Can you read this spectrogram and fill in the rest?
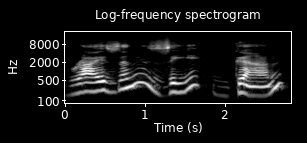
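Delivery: "Reisen Sie gern" drawn out slowly, pause before "gern"; slow word-by-word model question; slow teaching repeat. Shown as a demonstration. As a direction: stretch each word for learners. Teacher repeats phrase slowly for learners.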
